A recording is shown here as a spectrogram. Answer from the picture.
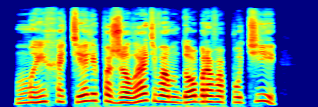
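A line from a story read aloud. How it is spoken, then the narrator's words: Exclaiming plump woman. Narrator (Russian): воскликнула полненькая дама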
